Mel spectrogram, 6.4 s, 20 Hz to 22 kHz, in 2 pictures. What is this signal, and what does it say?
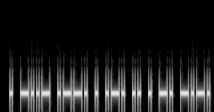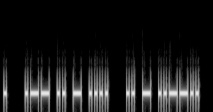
Morse code, heard as a keyed tone, about 30 wpm, 700 Hz. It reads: EXPERIENCE WITH IT?
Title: Sentences from Top 600 Words 30wpm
